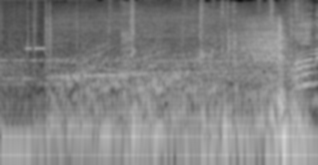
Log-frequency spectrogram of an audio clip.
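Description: Drawers being yanked open and rummaged through, with scattered knocks and clatter over a steady low rumble, in an animated film's sound effects.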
